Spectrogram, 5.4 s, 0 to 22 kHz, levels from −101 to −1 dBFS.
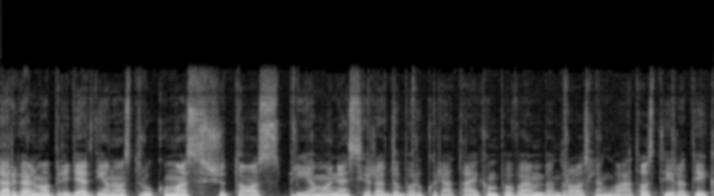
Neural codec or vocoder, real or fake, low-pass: none; real; 14.4 kHz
